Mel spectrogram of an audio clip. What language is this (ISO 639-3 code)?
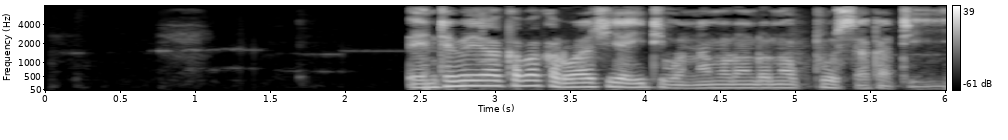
lug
